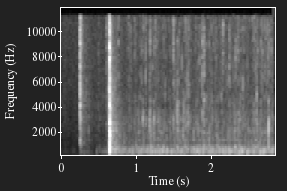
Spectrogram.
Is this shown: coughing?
no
